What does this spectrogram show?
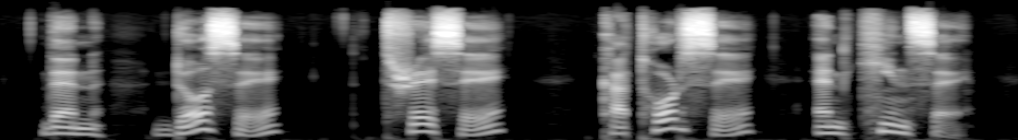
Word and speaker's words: quince: We've got once, think once, then doce, trece, catorce, and quince. That last one, quince, sounds like quince.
